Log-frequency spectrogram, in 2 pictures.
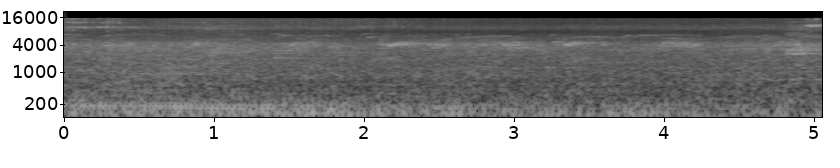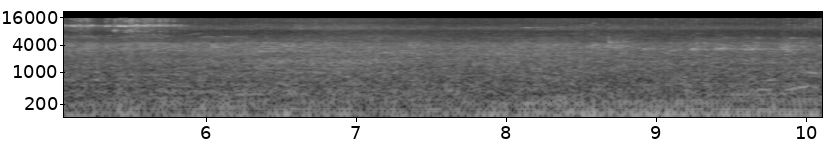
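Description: Busy street traffic, mostly small motor scooters passing close by with their engines running steadily, along with cars. A brief high-pitched tone sounds about halfway through.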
